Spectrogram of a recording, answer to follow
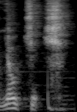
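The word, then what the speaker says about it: Jokić: the end of it there's no h on it but you have to pronounce the CH so Nikolai yochich okay a little bit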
